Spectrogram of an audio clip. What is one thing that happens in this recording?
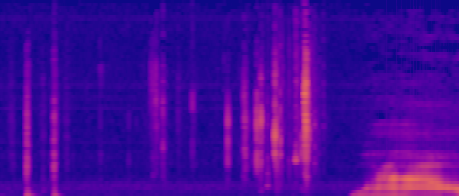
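Plastic packaging crinkles softly close by.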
